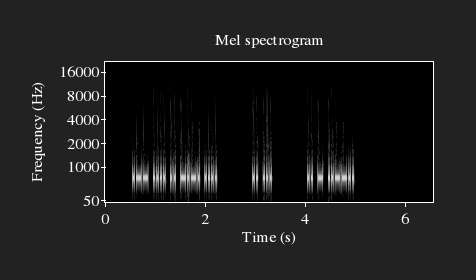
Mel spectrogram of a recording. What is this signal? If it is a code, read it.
Morse code, heard as a keyed tone, about 34 wpm, 700 Hz. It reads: WHICH IS IT?
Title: 3x Word-Spacing - Sentences from Top 100 Words - 35wpm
